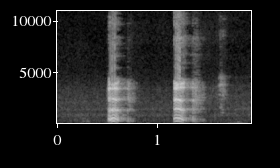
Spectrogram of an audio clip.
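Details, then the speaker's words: Two abrupt, sharp voiced hiccups about 0.7 seconds apart in a quiet room, each a sudden catch of breath; the person says they have been hiccuping repeatedly since morning. Hiccups. "காலையில இருந்து ஒரே விக்கலா வந்துட்டு இருக்கு. யாரோ என்ன நினைக்கிறாங்கன்னு நினைக்கிறேன்."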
